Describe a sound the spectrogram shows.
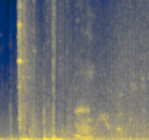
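A loud explosion booms and debris crackles.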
